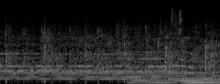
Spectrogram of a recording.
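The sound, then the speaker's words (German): Applause from a church audience welcoming its Ludwigslust site, a soft, scattered patter of hands mixed with sustained musical tones running underneath. “Zurück können wir Ludwigs Lust, unserem Standort im hohen Norden, mal einen riesen Applaus geben.”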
